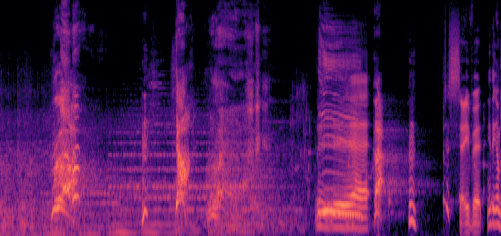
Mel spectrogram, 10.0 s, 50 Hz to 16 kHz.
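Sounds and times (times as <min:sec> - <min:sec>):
low background music score: 0:00.0 - 0:10.0.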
